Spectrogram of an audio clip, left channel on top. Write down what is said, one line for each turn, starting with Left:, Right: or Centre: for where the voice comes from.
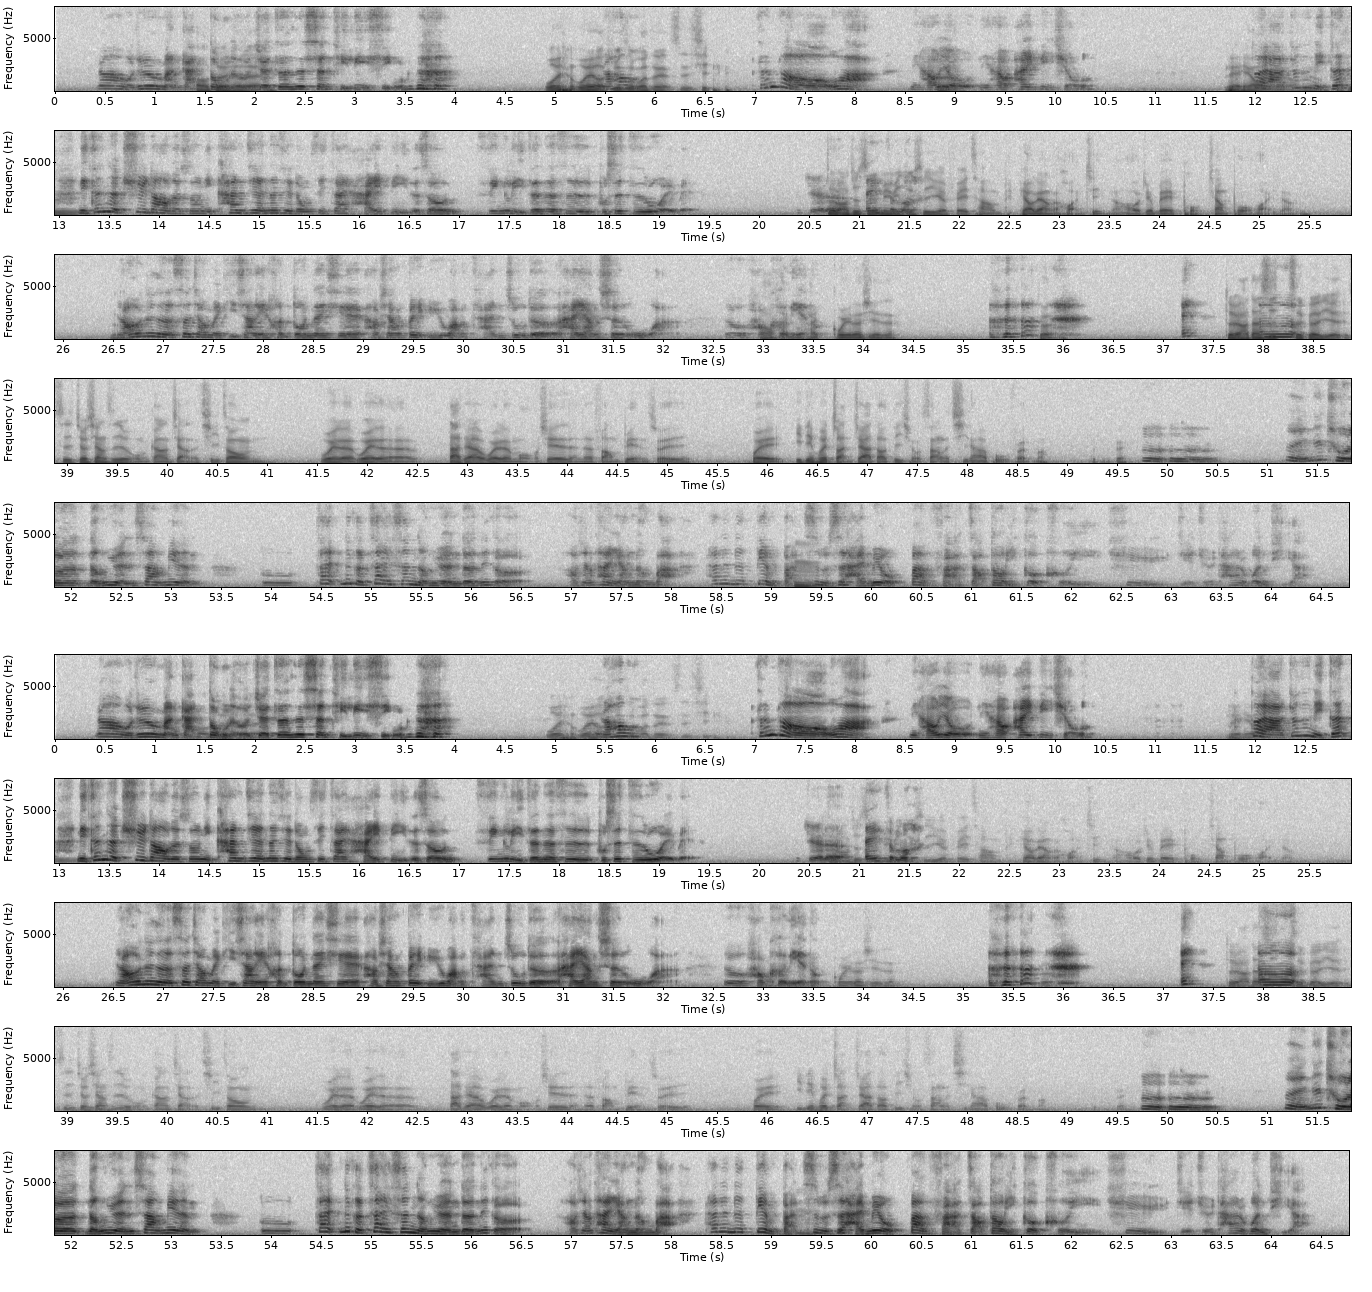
Right: 那我就蛮感动的，
Left: 哦，对对对，
Right: 我觉得真的是身体力行。<laughs>
Left: 我也我也有去做过这个事情。
Right: 然后真的哦，哇，你好有，
Left: <laughs> 对啊。
Right: 你好爱地球。
Left: 没有没有没有，
Right: 对啊，就是你真你真的去到的时候，
Left: 就是
Right: 你看见那些东西在海底的时候，心里真的是不是滋味呗？就觉得哎，
Left: 对啊，就是明明就是一个非常漂亮的环境，
Right: 诶怎么？
Left: 然后就被破这样破坏这样，对，
Right: 然后那个社交媒体上也很多那些好像被渔网缠住的海洋生物啊，就好可怜哦。
Left: 然后还什么海龟那些的，
Right: <laughs>
Left: 对
Right: 哎，
Left: 对啊，但是这个也是就像是我们刚刚讲的，
Right: 呃，
Left: 其中为了为了大家为了某些人的方便，所以会一定会转嫁到地球上的其他部分嘛，对不对？
Right: 嗯嗯，对。那除了能源上面，嗯，在那个再生能源的那个，好像太阳能吧，它的那电板是不是还没有办法找到一个可以去解决它的问题啊？
Left: 嗯，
